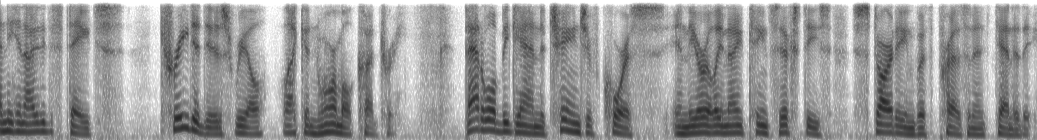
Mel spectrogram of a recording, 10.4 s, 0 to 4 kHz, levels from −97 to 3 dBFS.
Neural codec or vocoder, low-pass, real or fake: codec, 16 kHz in and 24 kHz out, 0.8 kbps, FocalCodec, streaming, 65536 codes; 3.6 kHz; fake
